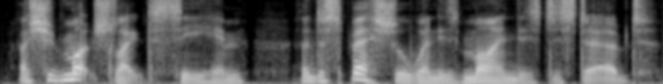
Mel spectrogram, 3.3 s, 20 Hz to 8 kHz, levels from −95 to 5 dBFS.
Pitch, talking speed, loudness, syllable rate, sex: 130 Hz, 255 wpm, -19 LUFS, 6.3 syllables/s, male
